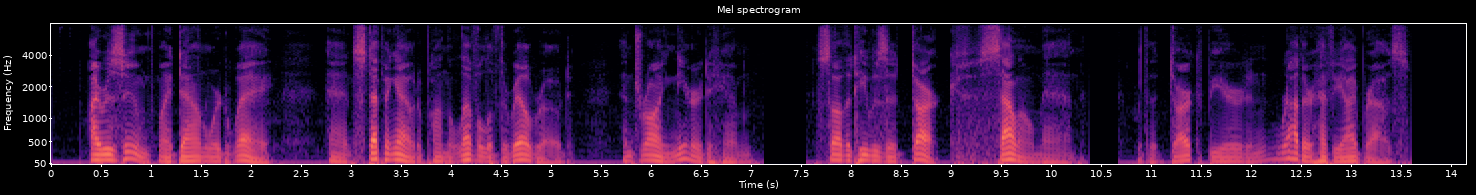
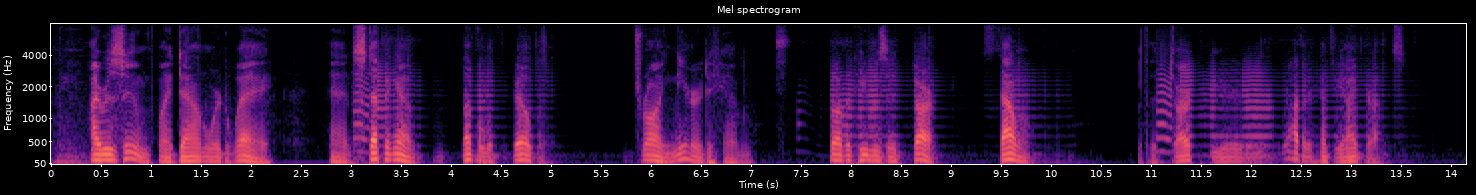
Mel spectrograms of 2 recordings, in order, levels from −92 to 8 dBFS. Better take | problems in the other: first | noise reduction (neural mask model RNNoise)

